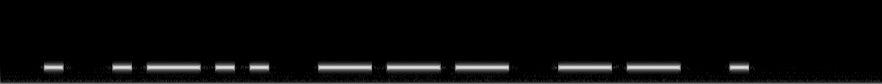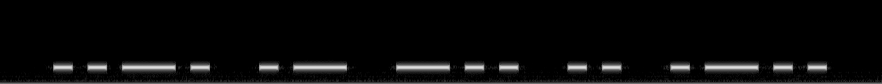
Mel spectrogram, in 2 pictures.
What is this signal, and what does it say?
Morse code, heard as a keyed tone, about 7 wpm, 800 Hz. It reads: ELOME FADIL
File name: telegrafia / i2tfj / Lez5 30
